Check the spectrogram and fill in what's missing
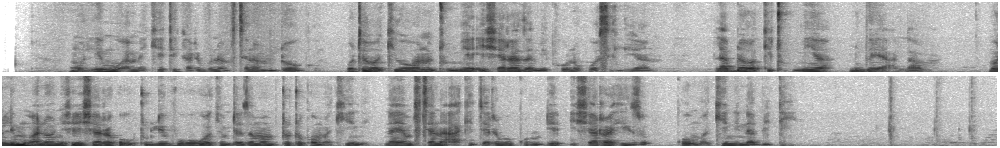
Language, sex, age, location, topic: Swahili, male, 18-24, Nairobi, education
